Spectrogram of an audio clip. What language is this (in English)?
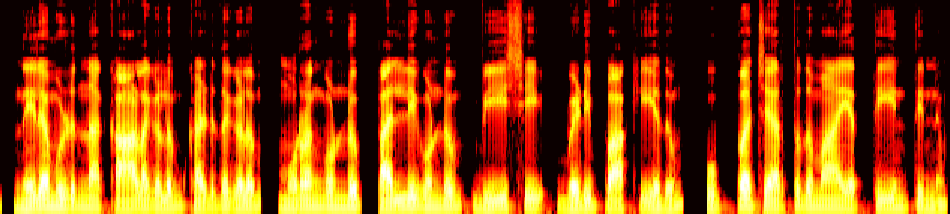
Malayalam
